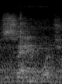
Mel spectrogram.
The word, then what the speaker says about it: sandwich: How do you say sandwich again? Sandwich. Sandwich or sandwich? No, there's no G, Tony.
